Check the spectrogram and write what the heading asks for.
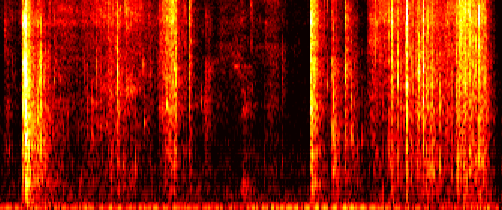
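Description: Crinkly plastic Doritos chip bag rustling in irregular bursts as a hand rummages inside it, picking through for whole triangular chips.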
